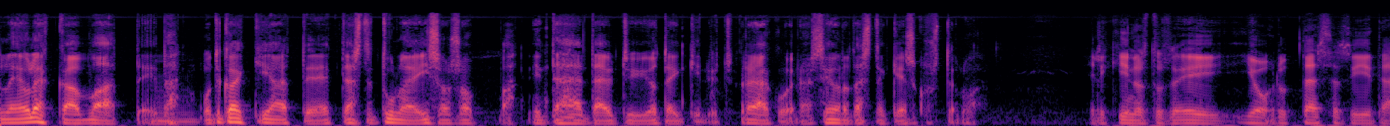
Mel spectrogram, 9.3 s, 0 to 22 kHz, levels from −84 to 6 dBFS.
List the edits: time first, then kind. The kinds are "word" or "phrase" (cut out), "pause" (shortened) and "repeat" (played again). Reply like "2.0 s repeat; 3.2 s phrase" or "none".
3.5 s pause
